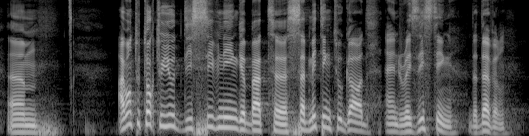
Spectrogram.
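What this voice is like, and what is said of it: French accent. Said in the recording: “If you hear an accent, I'm from the south, okay? South of France, born and raised in France.”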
